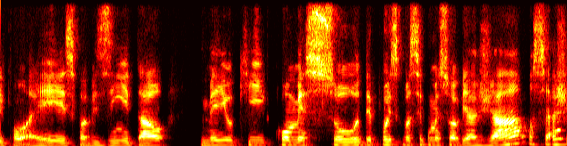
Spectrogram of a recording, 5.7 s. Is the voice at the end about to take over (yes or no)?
yes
